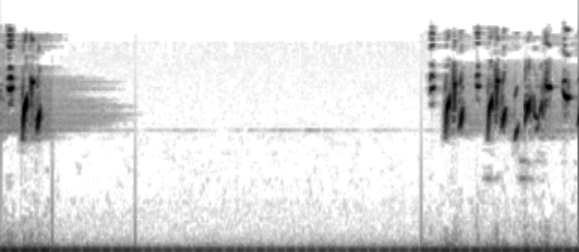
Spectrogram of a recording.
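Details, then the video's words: European goldfinch, Dalya song, "Fort de L'eau": a brief twitter, a long silence, then a fresh burst of quick, high, tinkling notes. "Chant Chardonneret Dalya"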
